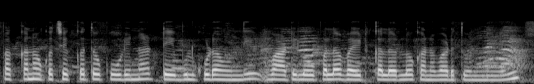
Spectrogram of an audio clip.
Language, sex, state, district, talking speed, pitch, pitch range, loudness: Telugu, female, Telangana, Mahabubabad, 135 wpm, 230 Hz, 220-240 Hz, -15 LUFS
